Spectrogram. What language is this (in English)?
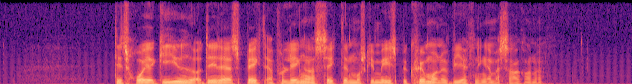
Danish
